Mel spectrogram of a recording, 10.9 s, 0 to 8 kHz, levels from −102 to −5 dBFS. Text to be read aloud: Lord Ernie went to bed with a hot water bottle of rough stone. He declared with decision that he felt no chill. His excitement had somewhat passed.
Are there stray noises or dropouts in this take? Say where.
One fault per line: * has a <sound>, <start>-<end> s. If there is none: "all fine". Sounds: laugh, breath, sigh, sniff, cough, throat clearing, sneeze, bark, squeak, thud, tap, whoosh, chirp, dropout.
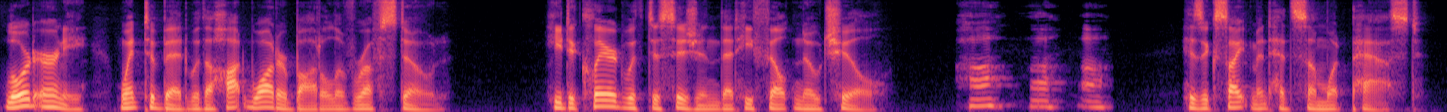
* has a laugh, 7.2-8.4 s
